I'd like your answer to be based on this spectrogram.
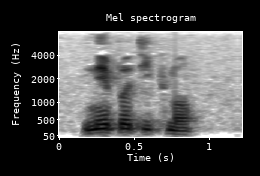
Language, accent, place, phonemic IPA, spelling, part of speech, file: French, France, Lyon, /ne.pɔ.tik.mɑ̃/, népotiquement, adverb, LL-Q150 (fra)-népotiquement.wav
- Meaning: nepotically, nepotistically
